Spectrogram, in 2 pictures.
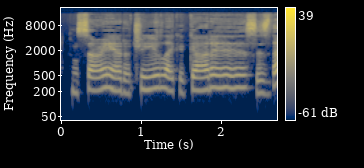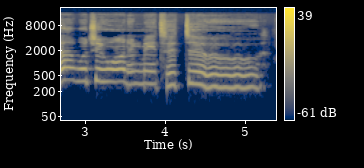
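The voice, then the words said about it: Sings in a cartoon character's voice. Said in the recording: “your impression ... I'm going to try and do the Marceline song”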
